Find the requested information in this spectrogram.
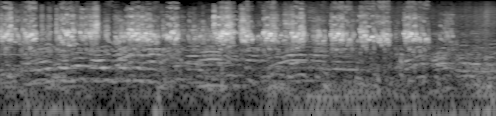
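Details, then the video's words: Budgerigars in an aviary, a dense flock chatter of scratchy chirps and warbles clustered high in pitch, many birds calling at once with constant overlapping notes and short squawks throughout. "Budgie chirping sound | Budgie parakeet singing | Budgie aviary sound"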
